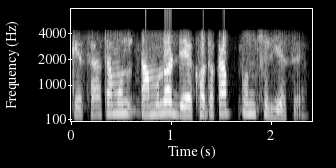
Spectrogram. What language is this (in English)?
Assamese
